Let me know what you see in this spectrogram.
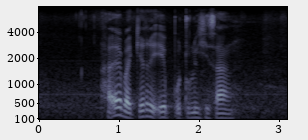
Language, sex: Southern Sotho, male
